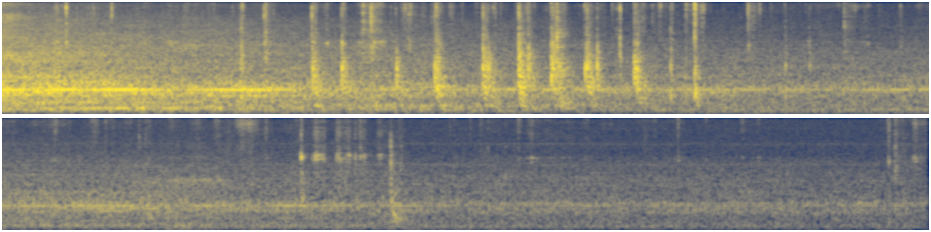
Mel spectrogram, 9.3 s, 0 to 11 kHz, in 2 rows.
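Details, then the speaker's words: 2004 Toyota Highlander, cooling fan stuck on after shutdown draining battery: rapid irregular crackling snaps over a faint hum as a pin is pulled, arcing inside the fan connector making the test light flicker. "I can actually hear the arcing inside the connector and our test lights flickering. I mean, that's that's freaking wild."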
